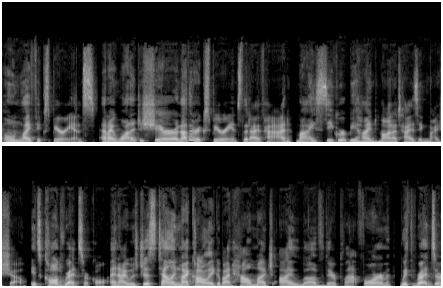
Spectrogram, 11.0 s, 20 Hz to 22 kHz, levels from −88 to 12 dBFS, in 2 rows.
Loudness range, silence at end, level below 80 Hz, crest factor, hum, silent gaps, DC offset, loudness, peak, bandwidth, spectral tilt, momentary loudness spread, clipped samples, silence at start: 3 LU; 0 s; -72 dBFS; 18 dB; none; none; under 0.1%; -19 LUFS; -2 dBFS; 16.5 kHz; -3.5 dB/octave; 8 LU; under 0.1%; 0 s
